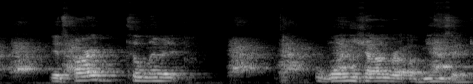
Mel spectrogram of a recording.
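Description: A household dog barks in the background, its barks sitting fairly low beneath a person who talks steadily through the whole stretch.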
